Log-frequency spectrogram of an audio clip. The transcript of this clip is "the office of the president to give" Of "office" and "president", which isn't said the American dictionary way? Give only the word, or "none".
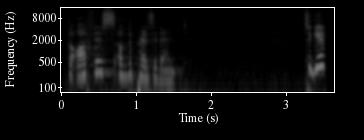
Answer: none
